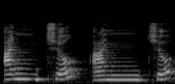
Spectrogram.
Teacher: La N que va antes de che, ancho, ancho, esa N está un poquito más atrás de la N normal.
